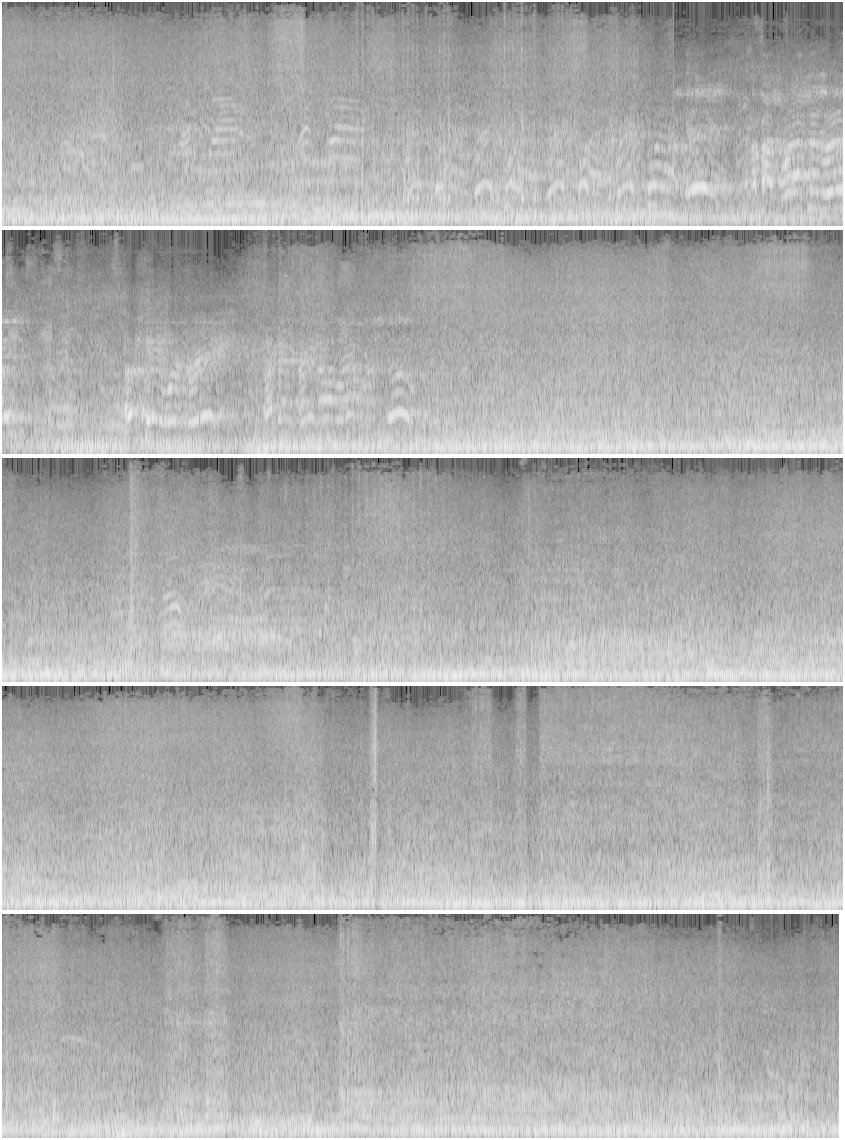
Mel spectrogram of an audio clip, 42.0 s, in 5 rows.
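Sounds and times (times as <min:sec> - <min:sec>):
engines revving unevenly: 0:00.0 - 0:42.0
cars colliding with bangs: 0:17.9 - 0:18.6.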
